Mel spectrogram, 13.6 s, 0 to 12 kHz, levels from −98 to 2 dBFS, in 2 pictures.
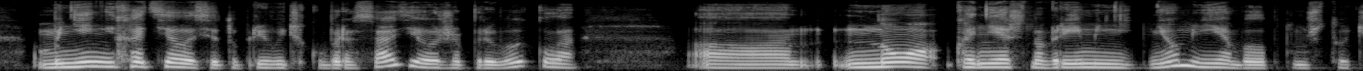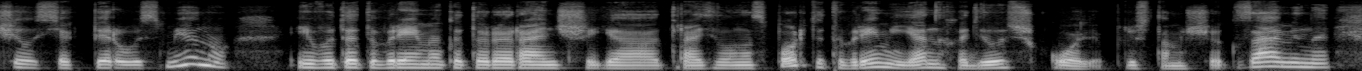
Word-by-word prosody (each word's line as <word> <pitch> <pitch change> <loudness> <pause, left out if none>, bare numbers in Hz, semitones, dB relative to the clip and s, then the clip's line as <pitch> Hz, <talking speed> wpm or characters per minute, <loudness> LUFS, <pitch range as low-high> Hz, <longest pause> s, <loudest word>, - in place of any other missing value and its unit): мне 185 +5 +4
не 220 -1 +5
хотелось 210 -5 +2
эту 145 0 -4
привычку 160 -1 -6
бросать, 155 - -1
я 225 - +3
уже 155 -2 0
привыкла. 170 +4 -1 0.6
А, 160 -1 -2 0.2
но, 195 +2 +5
конечно, 185 -1 +2
времени 175 -1 +1
днем 215 +11 +2
не 190 -7 +1
было, 150 -1 0
потому 150 +1 -10
что 155 - -11
училась 155 0 -7
я 150 - -1
в - - -45
1 150 0 0
смену, 245 - -2 0.3
и 180 - +1
вот 170 0 +1
это 170 -2 +3
время, 165 -1 +2
которое 155 0 +2
раньше 150 0 0
я 140 -1 -2
тратила 140 +1 -4
на 145 0 -1
спорт, 145 - -2
это - - -7
время 165 +4 +1
я 145 +3 +1
находилась 155 -1 0
в - - -11
школе. 125 -4 -4
Плюс 140 0 -8
там 125 - -8
еще 125 -2 -9
экзамены, 205 -3 -1
165 Hz, 190 wpm, -24 LUFS, 150-185 Hz, 0.6 s, не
